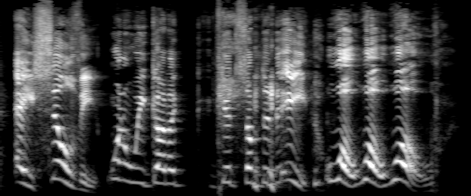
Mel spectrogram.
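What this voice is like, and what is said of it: Put-on classic Brooklyn accent. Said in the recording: “has a classic Brooklyn accent.”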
